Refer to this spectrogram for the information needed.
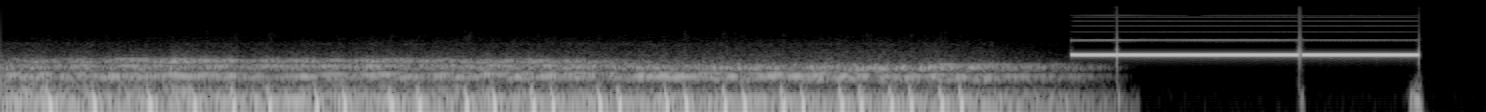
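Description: Fast, fairly regular heartbeat-like pulses over a low hum fade out, then a steady continuous high monitor tone: flatline alarm.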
